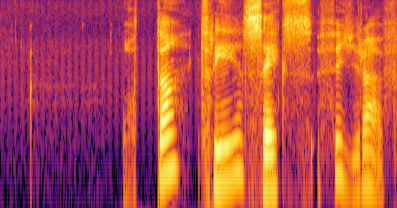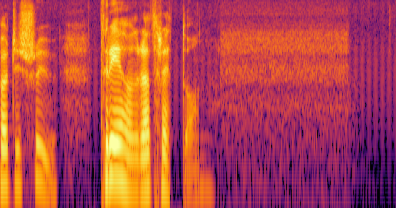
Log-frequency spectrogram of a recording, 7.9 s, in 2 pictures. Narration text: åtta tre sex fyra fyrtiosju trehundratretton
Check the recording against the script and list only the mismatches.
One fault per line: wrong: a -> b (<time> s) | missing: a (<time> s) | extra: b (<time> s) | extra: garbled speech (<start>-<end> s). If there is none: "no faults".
no faults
